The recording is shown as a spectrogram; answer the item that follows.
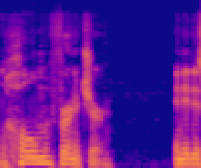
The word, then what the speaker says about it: Hom: We have a furniture store that's based up here in Minnesota called Home Furniture, and it is spelled H-O-M. So for my kids and I, it's Hom Furniture.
